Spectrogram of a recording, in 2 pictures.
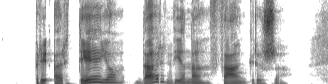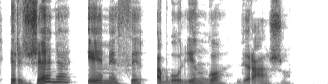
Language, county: Lithuanian, Šiauliai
